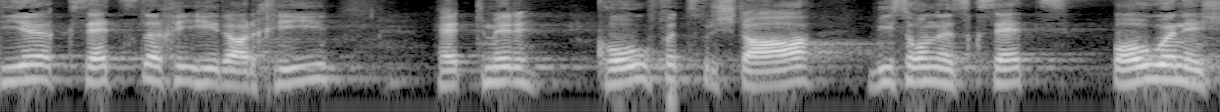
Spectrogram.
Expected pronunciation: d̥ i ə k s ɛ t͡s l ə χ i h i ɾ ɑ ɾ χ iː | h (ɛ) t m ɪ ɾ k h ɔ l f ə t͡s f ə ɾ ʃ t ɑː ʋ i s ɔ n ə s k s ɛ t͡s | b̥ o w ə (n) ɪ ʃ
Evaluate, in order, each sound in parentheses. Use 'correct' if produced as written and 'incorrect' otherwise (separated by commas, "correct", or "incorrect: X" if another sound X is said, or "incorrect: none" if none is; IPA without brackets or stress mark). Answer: correct, correct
